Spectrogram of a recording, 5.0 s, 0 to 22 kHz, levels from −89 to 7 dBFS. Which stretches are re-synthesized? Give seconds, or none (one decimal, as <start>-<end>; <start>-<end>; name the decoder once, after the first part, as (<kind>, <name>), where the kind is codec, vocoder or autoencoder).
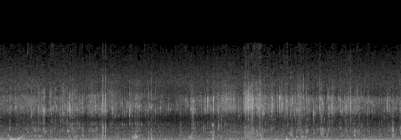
0.9-1.3 (vocoder, BigVGAN v2); 2.0-2.9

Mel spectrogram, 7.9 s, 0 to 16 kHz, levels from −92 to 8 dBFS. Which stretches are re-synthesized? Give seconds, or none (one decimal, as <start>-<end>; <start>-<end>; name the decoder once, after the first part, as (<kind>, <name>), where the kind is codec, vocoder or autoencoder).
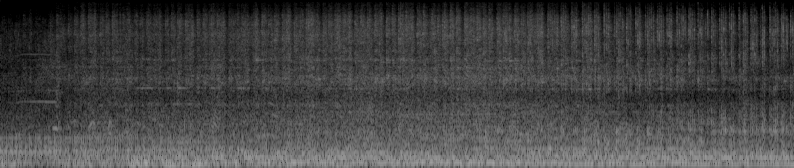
none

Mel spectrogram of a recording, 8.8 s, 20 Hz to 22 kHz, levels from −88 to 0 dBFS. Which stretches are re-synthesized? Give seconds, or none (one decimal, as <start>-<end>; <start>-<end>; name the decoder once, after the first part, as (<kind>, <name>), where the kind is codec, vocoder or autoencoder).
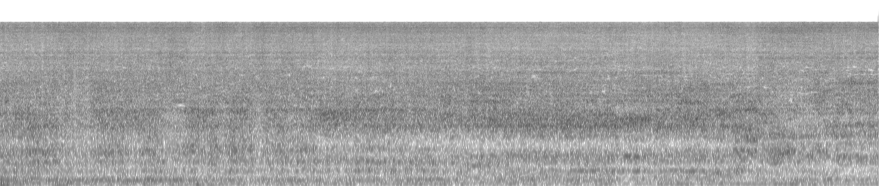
0.8-5.7 (vocoder, BigVGAN v2); 6.5-7.6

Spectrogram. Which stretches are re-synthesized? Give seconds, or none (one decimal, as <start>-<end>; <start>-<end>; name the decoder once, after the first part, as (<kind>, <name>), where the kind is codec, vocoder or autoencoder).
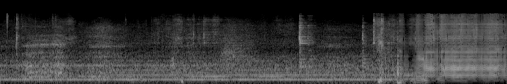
4.0-5.1 (vocoder, BigVGAN v2)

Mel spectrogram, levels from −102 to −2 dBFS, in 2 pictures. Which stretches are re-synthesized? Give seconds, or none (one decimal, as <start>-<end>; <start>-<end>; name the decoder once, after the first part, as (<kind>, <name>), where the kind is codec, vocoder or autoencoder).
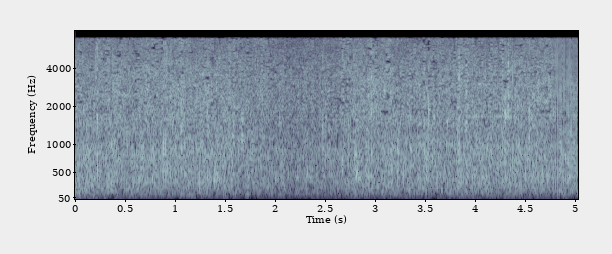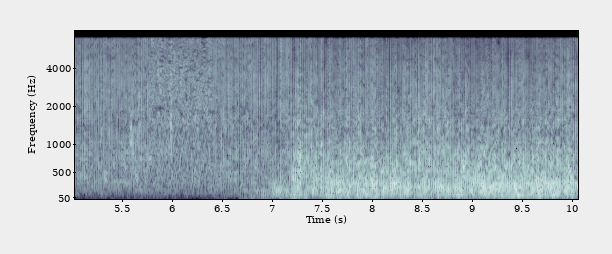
4.8-5.8 (vocoder, BigVGAN v2); 6.4-10.1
